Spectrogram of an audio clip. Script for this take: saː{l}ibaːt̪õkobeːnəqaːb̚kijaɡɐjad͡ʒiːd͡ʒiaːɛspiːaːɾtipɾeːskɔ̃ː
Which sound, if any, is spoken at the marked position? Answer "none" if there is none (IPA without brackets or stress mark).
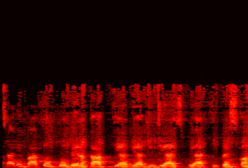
ɾ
